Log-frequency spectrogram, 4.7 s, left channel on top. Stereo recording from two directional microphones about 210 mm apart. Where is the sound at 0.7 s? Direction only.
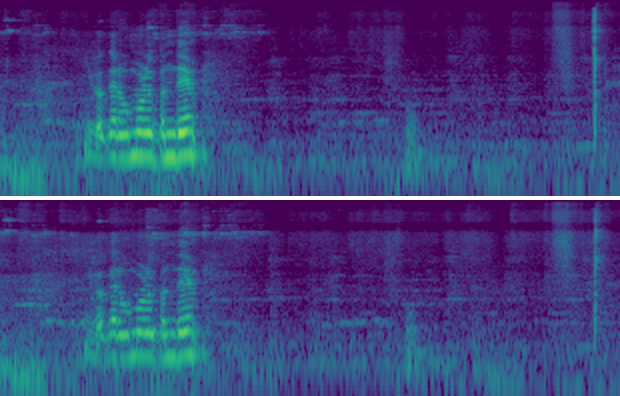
25° left (ahead or behind).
